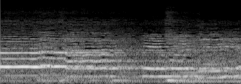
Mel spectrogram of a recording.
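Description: A woman singing a long held note, then moving to a lower one near the end, over strummed acoustic guitar in a live country song.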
